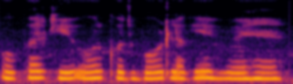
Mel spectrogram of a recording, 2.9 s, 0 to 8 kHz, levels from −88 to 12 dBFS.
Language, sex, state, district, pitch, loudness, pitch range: Hindi, female, Uttar Pradesh, Lucknow, 215 Hz, -12 LUFS, 210-225 Hz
